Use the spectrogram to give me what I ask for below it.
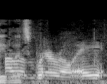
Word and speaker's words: Armburo: And again, we keep seeing these and hearing about these sad cases like this, but the case of Lily Ambruro, and I hope I'm pronouncing that properly. – Ambruro, A-R-M-B-U-R-O, and she was a 24-year-old mother of an infant at the time.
